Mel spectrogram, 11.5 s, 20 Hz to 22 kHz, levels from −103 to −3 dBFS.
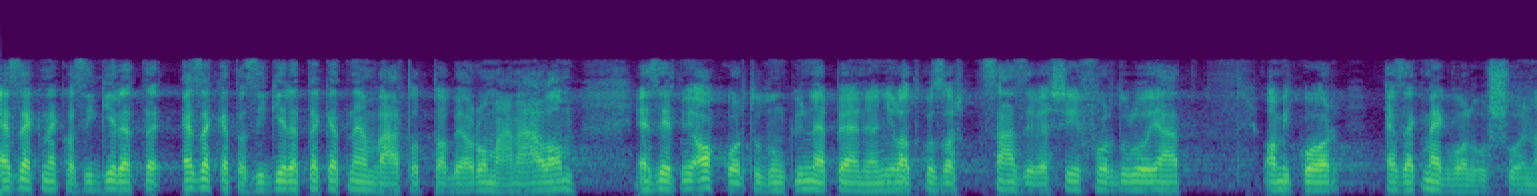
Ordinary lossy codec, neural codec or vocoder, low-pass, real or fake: none; vocoder, 22.05 kHz, 80 mel bands, WaveNeXt; 7.2 kHz; fake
